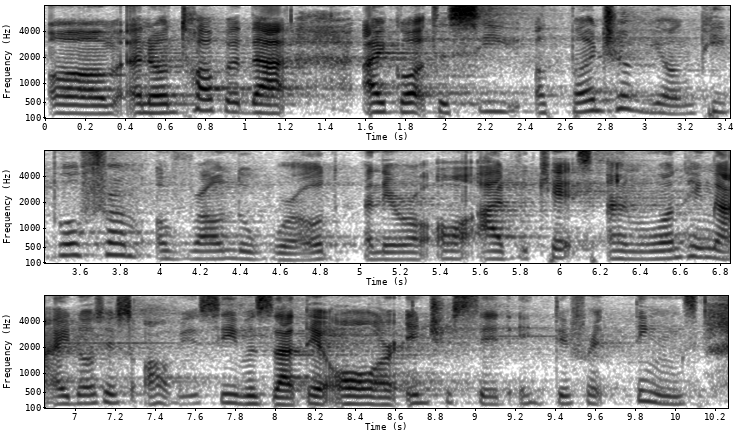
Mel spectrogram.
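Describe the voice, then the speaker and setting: A woman's fairly high voice at a fairly quick pace, with ordinary pitch variation and hardly any pauses, amid audible room echo and noticeable background noise. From Barbados. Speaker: youth advocate. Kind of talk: panel discussion. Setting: stage with audience. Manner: chatty.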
